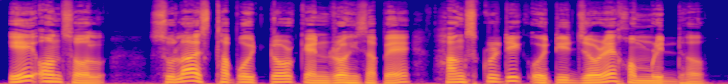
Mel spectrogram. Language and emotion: Assamese, neutral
